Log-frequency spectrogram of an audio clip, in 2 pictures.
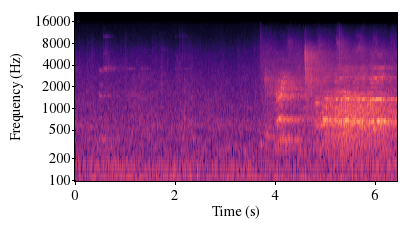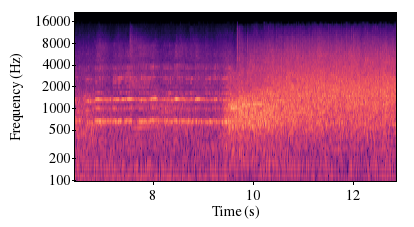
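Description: Hushed sumo arena, then the referee's long held calls ring out while the wrestlers charge and grapple, with a few sharp slaps of bodies. About nine and a half seconds in, the audience breaks into loud applause as the bout ends.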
